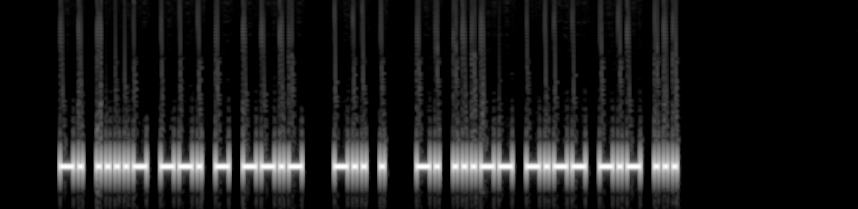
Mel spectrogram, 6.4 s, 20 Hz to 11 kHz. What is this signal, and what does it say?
Morse code, heard as a keyed tone, about 34 wpm, 690 Hz. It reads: N4GTQ DE N3YKS
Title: USA Callsign DE Callsign - 5 Characters - 35wpm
